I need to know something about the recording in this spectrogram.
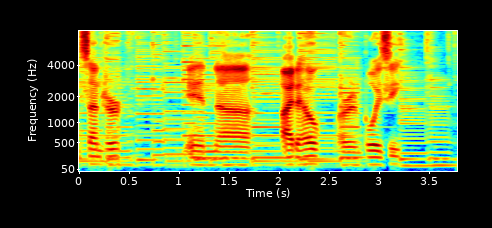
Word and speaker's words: Boise: It was at I think it was the Morrison Center in Idaho, or in Boise. Boise, not Boise. That's how they pronounce it.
